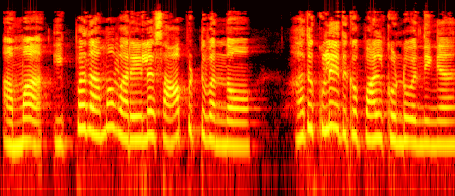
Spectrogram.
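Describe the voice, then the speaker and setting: A woman's voice: very high voice, fairly quick. A woman voicing a tender young cartoon wife. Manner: soft, affectionate. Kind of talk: Tamil cartoon voice acting.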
